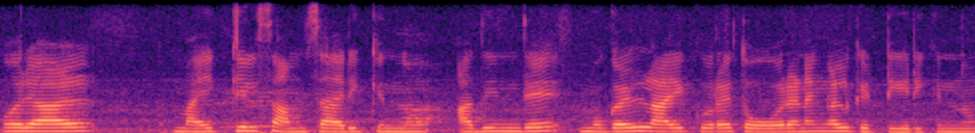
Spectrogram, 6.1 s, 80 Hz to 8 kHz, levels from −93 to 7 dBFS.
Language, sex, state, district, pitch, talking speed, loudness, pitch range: Malayalam, female, Kerala, Kollam, 205 Hz, 90 wpm, -17 LUFS, 195-215 Hz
